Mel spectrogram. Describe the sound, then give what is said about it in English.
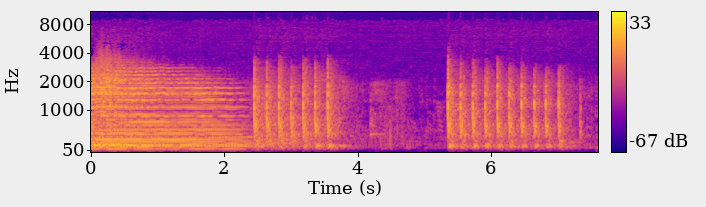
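A held musical chord fades out, then a quick flurry of firm knocks on a door rings out. A short pause follows, then a second rapid burst of loud knocking. “Oh, I'll get it, Mother. I can open the door, can't I?”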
